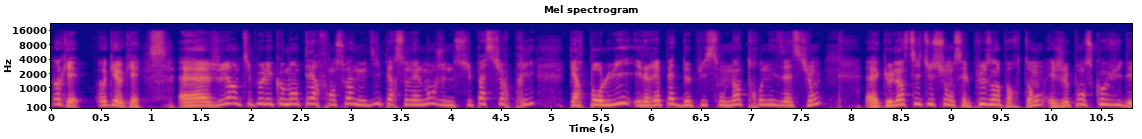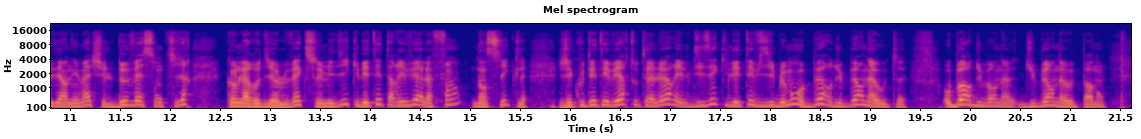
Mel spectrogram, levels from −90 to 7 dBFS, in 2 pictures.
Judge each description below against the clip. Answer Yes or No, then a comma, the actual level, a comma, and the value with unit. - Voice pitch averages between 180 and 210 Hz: Yes, medium, 185 Hz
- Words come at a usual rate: No, fast, 230 wpm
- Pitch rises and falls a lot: Yes, wide, 6.4 semitones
